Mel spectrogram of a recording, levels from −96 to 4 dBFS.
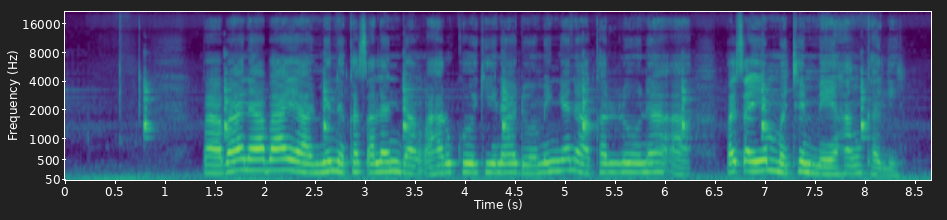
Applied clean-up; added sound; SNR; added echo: none; Clock; 12 dB; none.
